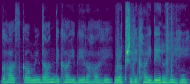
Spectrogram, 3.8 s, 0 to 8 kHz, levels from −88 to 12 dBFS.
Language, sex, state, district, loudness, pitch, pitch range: Hindi, female, Chhattisgarh, Raigarh, -25 LUFS, 220 Hz, 215-220 Hz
